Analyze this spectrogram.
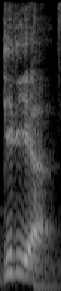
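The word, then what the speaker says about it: Didier: His first name is pronounced Ddia.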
